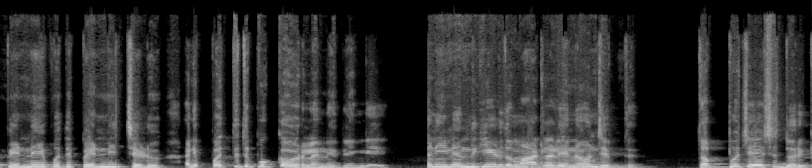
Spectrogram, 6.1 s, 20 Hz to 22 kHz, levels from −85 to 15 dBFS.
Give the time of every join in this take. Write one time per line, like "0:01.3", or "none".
0:05.1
